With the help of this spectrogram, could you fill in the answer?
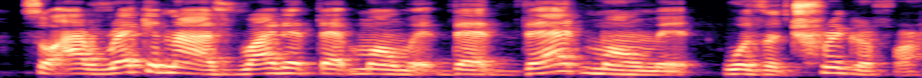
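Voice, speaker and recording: Speaking at a moderate pace, a woman with a normal speaking voice keeps a medium pitch and lively intonation. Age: 50s. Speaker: school educator. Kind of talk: panel discussion.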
